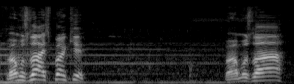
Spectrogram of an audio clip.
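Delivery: loud urging call to an animal. Real, not acted. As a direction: shout encouragement across the water. Calling the alligator to bait.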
